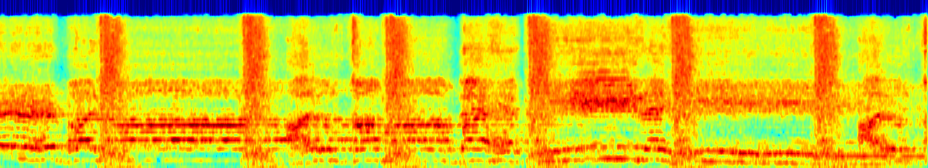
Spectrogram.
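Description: A male reciter sings a Shia noha (Urdu lament) in long held, wavering notes over a steady deep beat about once a second.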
